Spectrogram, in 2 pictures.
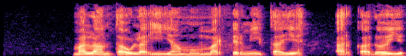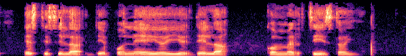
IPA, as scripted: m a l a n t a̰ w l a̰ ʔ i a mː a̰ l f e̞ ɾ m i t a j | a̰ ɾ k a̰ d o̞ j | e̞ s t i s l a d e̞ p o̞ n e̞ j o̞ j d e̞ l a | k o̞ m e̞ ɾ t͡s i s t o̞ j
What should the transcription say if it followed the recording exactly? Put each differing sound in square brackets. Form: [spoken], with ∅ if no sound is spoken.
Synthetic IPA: m a l a n t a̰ w l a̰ ʔ i a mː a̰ l f e̞ ɾ m i t a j | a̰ ɾ k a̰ d o̞ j | e̞ s t i s l a d e̞ p o̞ n e̞ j o̞ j d e̞ l a | k o̞ m e̞ ɾ t͡s i s t o̞ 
